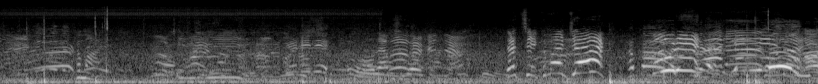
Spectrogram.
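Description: A soccer ball is kicked with a thump.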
